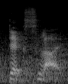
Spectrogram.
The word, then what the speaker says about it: Ctexli: The spelling starts with a capital c t x l i. The C is silent and that's how I call it Texi and this is the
